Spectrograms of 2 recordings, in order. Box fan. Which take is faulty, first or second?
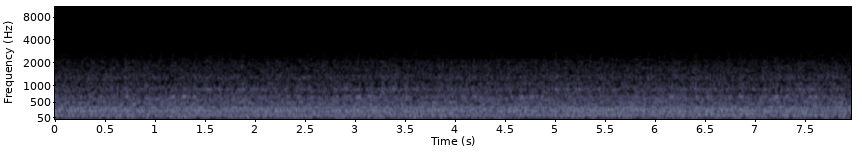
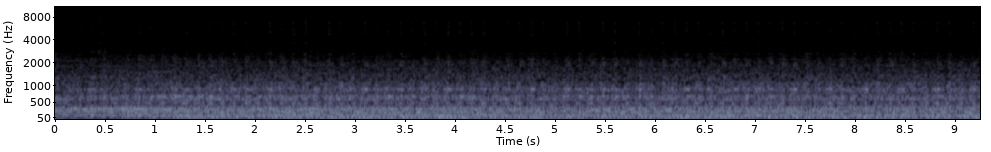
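second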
